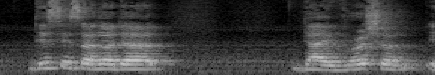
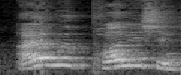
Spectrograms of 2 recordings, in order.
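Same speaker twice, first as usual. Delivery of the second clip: a light voicing of a ruler passing sentence, higher and louder; Solomon; 8 semitones higher, 5 dB louder than usual. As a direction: raise pitch and volume slightly theatrically. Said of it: "Solomon talking".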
